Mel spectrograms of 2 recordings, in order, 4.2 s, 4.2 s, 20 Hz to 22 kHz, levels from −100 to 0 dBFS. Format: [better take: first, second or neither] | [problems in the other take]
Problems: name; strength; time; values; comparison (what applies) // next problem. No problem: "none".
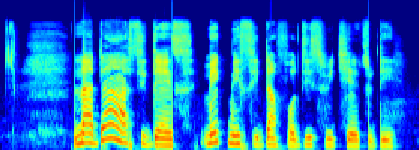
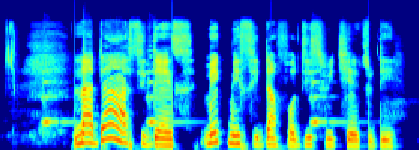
first | noise reduction (classical method Wiener filter)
